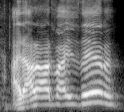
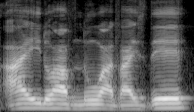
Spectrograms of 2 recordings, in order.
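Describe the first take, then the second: First: Mock loud catchphrase. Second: Said in the usual way. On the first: Repeating a catchphrase mockingly.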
